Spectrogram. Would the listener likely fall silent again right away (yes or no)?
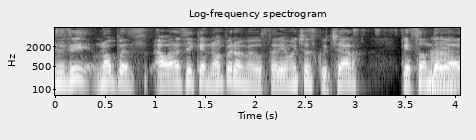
no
